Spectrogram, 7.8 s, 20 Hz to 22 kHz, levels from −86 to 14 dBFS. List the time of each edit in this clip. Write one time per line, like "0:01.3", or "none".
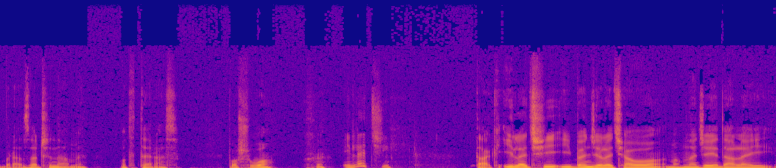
0:02.2
0:05.6
0:06.7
